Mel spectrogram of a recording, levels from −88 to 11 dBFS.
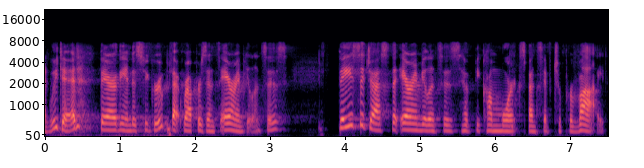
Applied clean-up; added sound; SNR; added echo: neural mask model DeepFilterNet 3.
